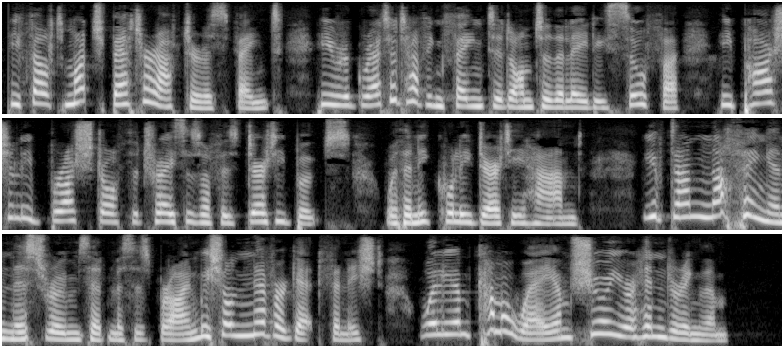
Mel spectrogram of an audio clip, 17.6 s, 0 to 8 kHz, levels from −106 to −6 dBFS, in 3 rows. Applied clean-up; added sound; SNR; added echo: none; none; none; none.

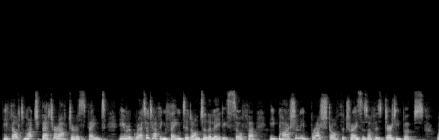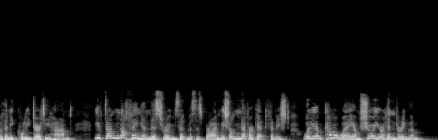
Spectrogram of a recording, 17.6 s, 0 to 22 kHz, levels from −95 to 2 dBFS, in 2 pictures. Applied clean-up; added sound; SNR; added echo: none; none; none; reverberation time 0.5 s.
